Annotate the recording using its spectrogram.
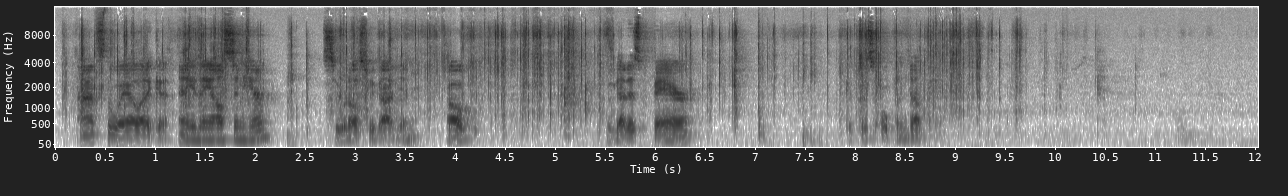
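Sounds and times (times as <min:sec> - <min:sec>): plastic bag crinkling: 0:00.0 - 0:10.3.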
